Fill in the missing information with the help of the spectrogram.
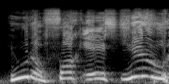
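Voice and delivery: very high, drawn-out mock yell; imitated angry outburst. Boss snapping at the wife butting in, imitated outburst. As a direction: explode in a high, stretched voice. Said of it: "And he just starts, like".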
